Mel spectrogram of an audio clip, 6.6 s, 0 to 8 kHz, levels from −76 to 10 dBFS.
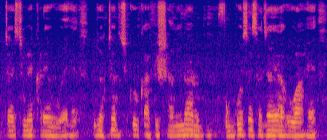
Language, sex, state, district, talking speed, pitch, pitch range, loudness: Hindi, male, Gujarat, Valsad, 130 wpm, 105 Hz, 100-110 Hz, -17 LUFS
